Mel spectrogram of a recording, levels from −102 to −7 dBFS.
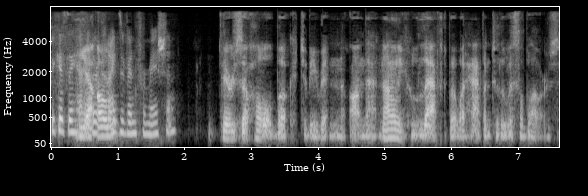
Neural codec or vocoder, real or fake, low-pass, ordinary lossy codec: vocoder, 22.05 kHz, 80 mel bands, HiFi-GAN; fake; 7.2 kHz; AAC, 32 kbps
